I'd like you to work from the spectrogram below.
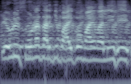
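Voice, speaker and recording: A man acting in a stage comedy sketch, excited, shouting and laughing as he talks. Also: very high-pitched, fairly quick. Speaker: comic actor.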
